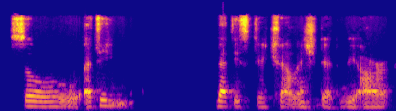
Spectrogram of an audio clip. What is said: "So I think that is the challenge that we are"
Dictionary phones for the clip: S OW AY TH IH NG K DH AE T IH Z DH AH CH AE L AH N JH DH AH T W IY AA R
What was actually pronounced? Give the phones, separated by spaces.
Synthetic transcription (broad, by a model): S OW AY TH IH NG K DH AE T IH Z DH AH CH AE L AH N JH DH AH T W IY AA R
